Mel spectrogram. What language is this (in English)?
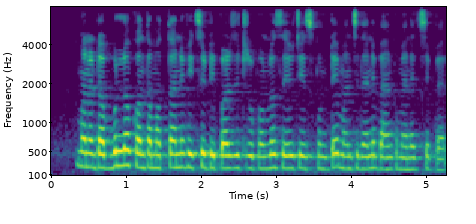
Telugu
